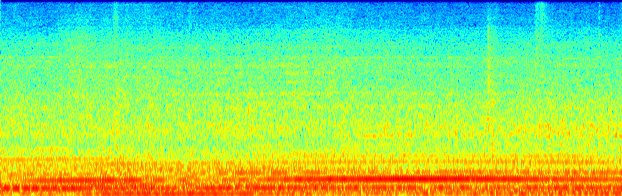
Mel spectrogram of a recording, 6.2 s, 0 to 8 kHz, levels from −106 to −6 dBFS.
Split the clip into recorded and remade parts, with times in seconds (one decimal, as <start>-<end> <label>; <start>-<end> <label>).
0.0-0.6 recorded; 0.6-1.6 remade; 1.6-4.7 recorded; 4.7-5.5 remade; 5.5-6.2 recorded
